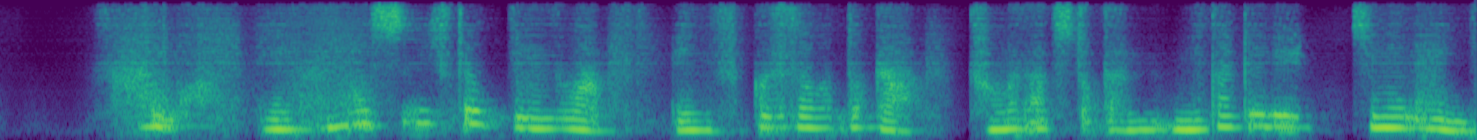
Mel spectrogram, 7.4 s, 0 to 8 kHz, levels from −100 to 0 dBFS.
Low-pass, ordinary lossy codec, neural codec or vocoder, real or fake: 7.2 kHz; none; codec, 44.1 kHz, 0.9 kbps, DAC; fake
